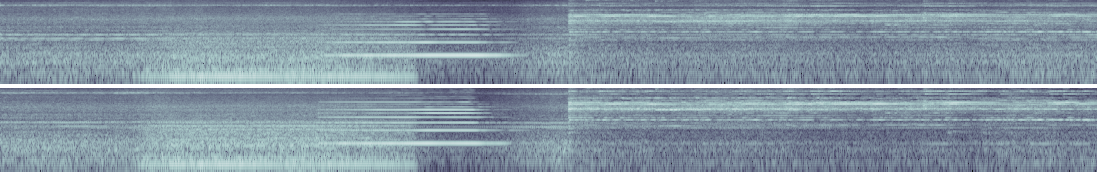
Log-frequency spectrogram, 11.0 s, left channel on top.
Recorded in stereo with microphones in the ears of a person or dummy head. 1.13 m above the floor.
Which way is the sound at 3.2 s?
50° right (ahead or behind).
